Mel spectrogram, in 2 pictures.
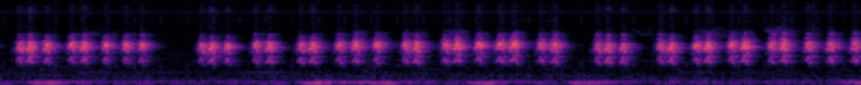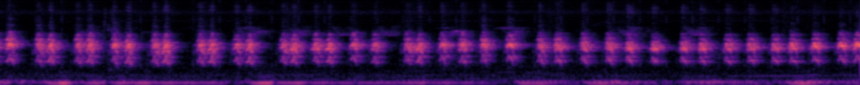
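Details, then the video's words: Yellow-vented bulbul singing nonstop 'ngebren' chatter, a lure to make other bulbuls reply; quick bubbly notes pour out almost without a break, only a couple of tiny gaps, over low background hum. "Trucuk ngebren bikin ribut trucuk manapun dijamin langsung nyaut ribut"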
